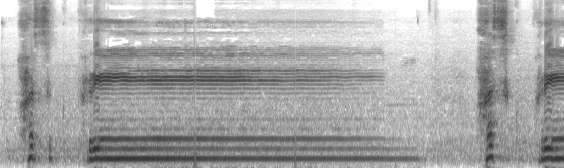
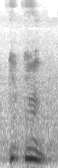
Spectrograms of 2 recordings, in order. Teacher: don't close your mouth at the end, it's a nasal sound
